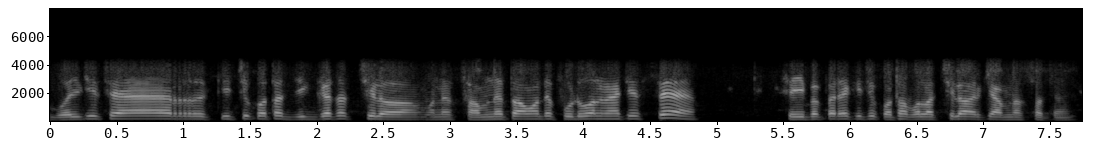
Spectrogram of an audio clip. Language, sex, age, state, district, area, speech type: Bengali, male, 18-30, West Bengal, Nadia, rural, conversation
